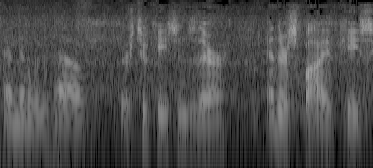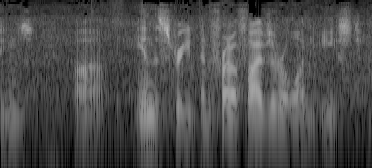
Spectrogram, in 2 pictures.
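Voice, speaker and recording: Gravelly man giving a methodical briefing. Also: fairly low pitch, normal speed, noisy background. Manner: methodical, factual, with fillers. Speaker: police officer briefing investigators. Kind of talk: on-scene incident briefing. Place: outdoors at a street scene.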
